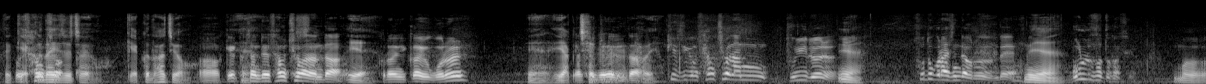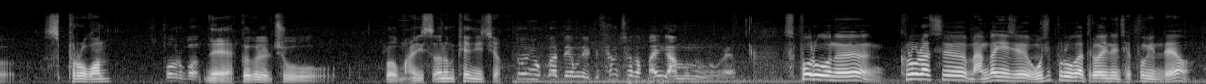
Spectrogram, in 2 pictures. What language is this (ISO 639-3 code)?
kor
